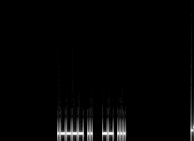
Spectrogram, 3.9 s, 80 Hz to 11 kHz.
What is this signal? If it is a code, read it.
Morse code, heard as a keyed tone, about 40 wpm, 700 Hz. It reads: 1I MS
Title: Winter Field Day Exchanges Encore 40wpm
